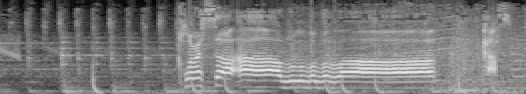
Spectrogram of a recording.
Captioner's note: stutters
